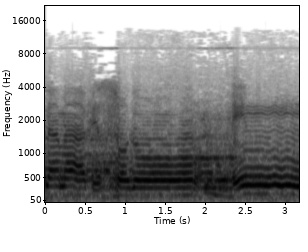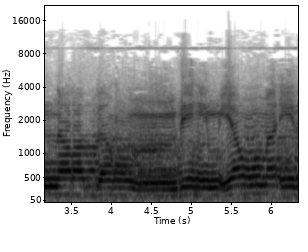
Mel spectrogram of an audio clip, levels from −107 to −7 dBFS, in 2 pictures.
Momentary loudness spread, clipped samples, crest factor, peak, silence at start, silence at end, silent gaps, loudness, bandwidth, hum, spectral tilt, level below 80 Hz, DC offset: 2 LU; under 0.1%; 8 dB; 0 dBFS; 0 s; 0 s; none; -9 LUFS; 9.6 kHz; none; -8 dB/octave; -38 dBFS; 0.2%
